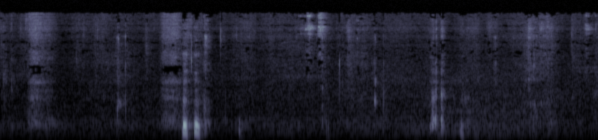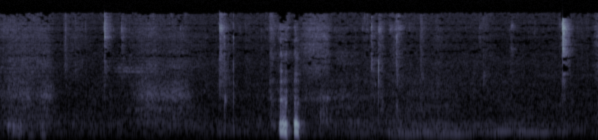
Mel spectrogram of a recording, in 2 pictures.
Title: Newborn Hiccups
